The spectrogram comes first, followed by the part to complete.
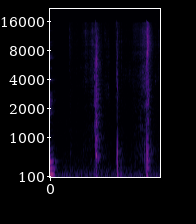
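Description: Three short, sharp taps on a hard surface, about half a second apart, starting about a second in, over a quiet room.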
